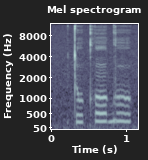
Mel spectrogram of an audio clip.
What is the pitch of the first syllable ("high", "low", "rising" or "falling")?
low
